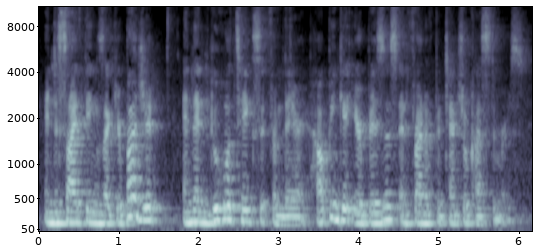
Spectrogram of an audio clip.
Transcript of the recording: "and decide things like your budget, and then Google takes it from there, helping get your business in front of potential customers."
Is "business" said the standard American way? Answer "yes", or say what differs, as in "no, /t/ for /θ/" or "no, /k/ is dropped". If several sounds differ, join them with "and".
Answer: yes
